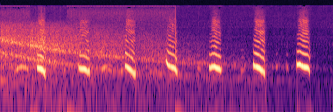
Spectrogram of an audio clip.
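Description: A series of short, high squeaks that fall in pitch, about two a second and evenly spaced, as the music tails off at the start.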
